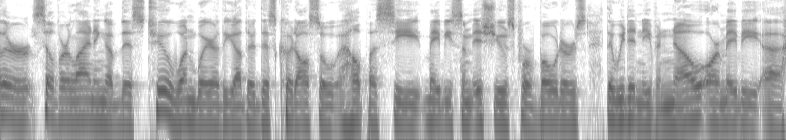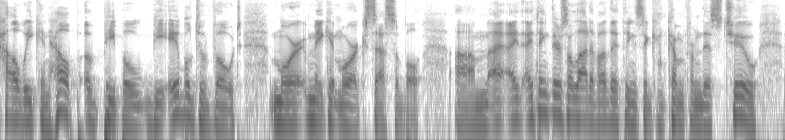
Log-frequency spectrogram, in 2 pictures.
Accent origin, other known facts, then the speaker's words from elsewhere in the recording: Chicago, Illinois, United States; Even as a Chicagoan, I will say that I want fair elections.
